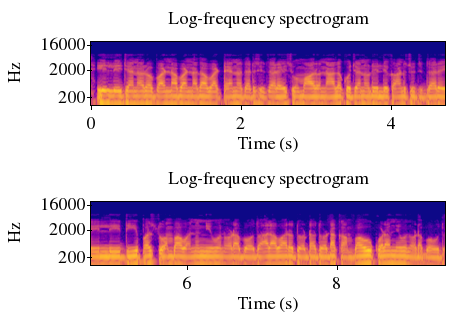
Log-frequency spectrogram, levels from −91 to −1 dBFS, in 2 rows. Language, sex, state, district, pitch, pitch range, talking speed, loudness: Kannada, male, Karnataka, Mysore, 110 Hz, 110-115 Hz, 145 wpm, -23 LUFS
